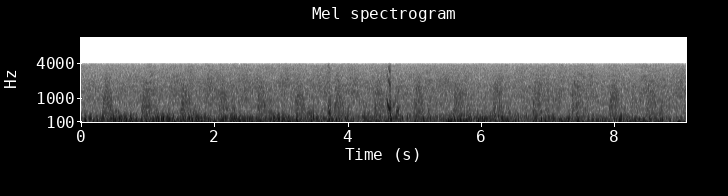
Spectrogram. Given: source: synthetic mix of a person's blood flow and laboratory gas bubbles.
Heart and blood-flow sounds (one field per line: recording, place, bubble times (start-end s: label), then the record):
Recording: Doppler ultrasound of blood flow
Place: subclavian vein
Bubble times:
3.38-3.79 s: bubbles
4.45-4.80 s: bubbles
From the record:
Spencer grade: 2 (many but less than half of the cardiac periods contain bubble signals, singularly or in groups)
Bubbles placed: anywhere in the cardiac cycle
